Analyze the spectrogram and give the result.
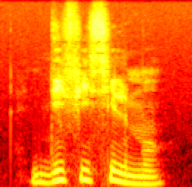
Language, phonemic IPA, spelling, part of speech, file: French, /di.fi.sil.mɑ̃/, difficilement, adverb, Fr-difficilement.ogg
- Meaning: with difficulty; difficultly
